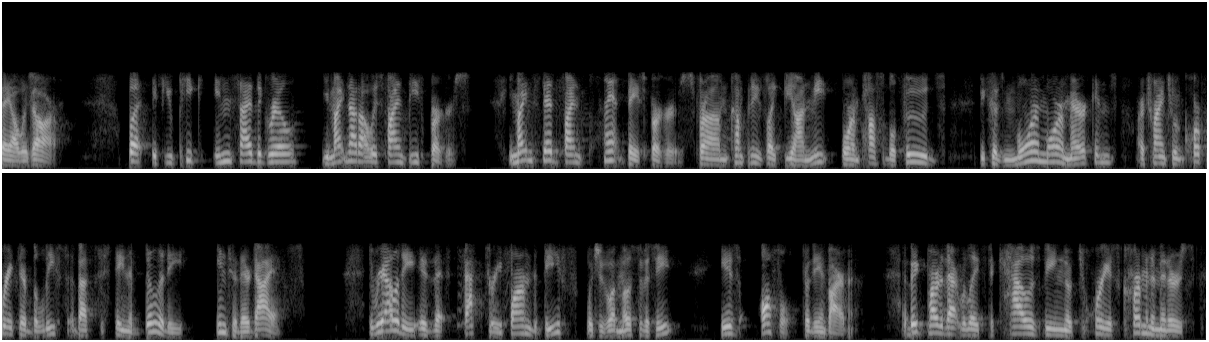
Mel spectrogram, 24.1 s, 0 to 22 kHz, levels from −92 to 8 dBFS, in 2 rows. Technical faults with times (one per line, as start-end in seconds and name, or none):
0.00-24.09 AMR narrowband mobile codec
